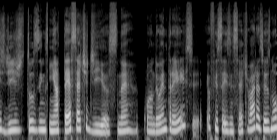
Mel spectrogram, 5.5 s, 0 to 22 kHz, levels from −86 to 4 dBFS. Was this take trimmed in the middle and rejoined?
yes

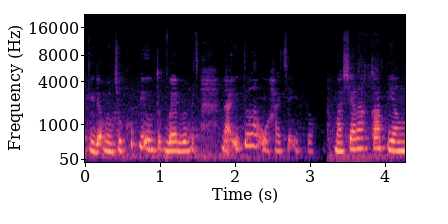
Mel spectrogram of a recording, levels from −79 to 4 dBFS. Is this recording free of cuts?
no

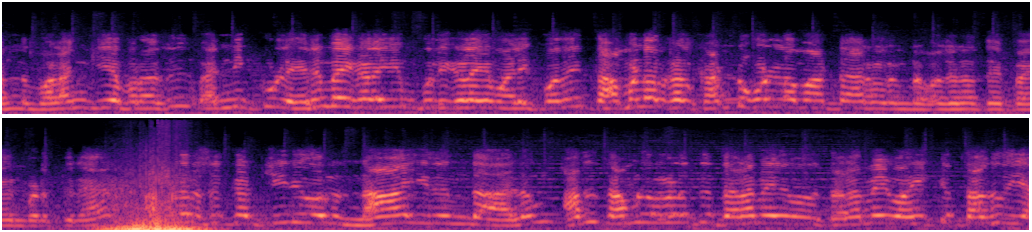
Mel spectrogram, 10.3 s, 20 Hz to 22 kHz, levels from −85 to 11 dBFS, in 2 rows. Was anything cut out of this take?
yes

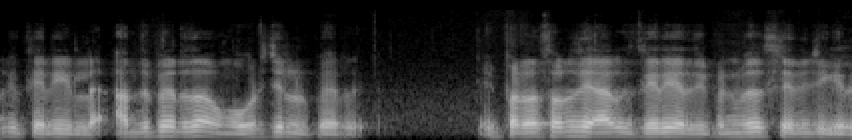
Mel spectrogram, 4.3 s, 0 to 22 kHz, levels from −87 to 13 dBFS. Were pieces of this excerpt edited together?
no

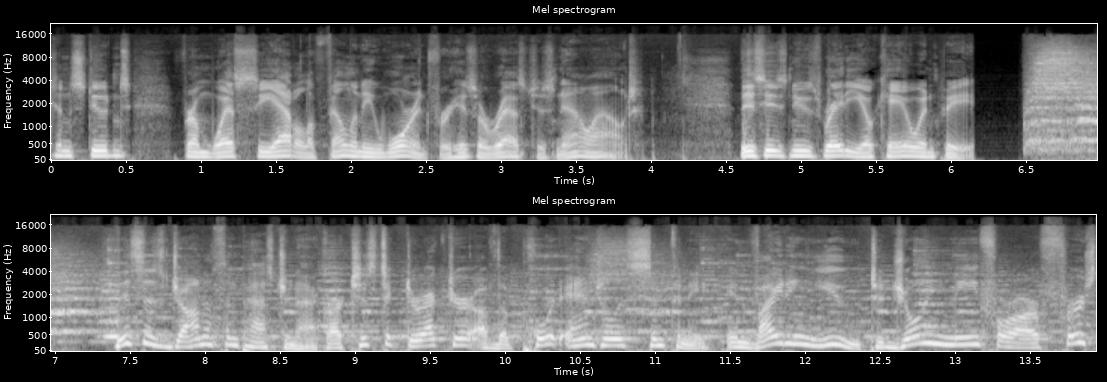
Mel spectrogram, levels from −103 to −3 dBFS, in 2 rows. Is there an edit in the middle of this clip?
yes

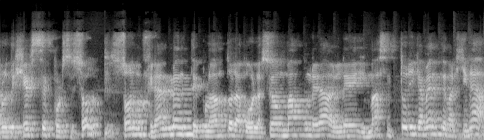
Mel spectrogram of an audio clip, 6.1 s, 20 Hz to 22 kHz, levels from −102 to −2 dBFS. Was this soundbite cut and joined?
yes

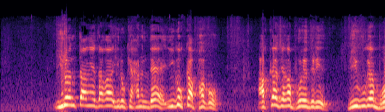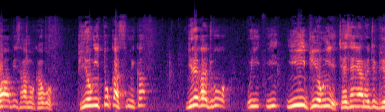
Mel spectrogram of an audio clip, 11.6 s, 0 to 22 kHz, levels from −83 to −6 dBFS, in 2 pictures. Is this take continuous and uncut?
no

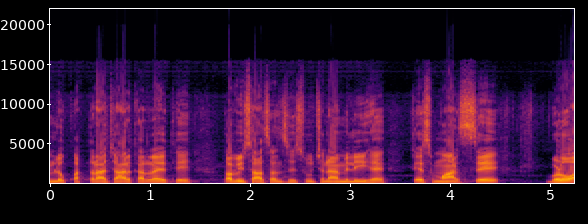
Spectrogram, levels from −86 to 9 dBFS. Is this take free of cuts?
yes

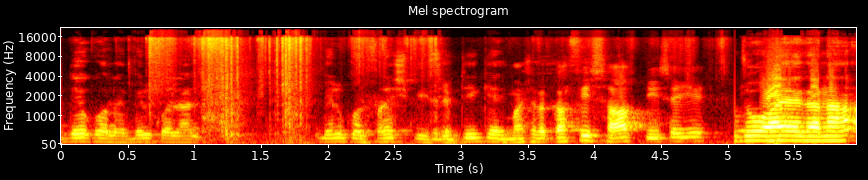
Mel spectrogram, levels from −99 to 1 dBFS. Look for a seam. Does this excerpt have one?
yes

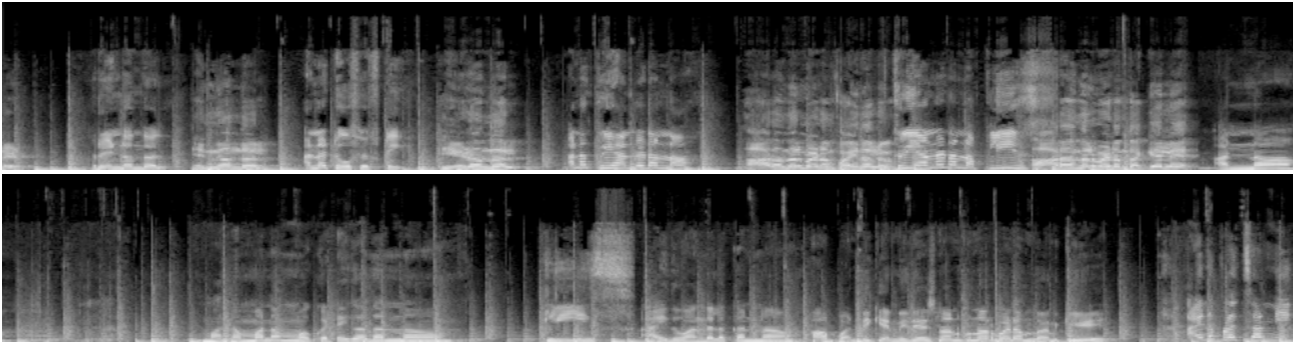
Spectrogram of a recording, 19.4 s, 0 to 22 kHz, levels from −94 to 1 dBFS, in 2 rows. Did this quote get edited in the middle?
yes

